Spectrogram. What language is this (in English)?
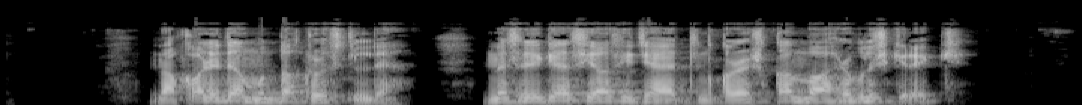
Uyghur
